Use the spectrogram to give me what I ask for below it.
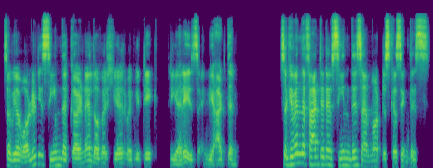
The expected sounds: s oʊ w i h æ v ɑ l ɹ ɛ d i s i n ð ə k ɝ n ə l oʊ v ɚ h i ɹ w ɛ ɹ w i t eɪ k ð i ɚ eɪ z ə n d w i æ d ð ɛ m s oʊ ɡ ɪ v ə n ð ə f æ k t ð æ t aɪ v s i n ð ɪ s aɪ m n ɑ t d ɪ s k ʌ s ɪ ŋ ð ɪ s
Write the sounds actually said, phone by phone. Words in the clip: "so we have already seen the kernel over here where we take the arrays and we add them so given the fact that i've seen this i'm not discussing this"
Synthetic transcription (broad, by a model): s oʊ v i h æ v ɑ l ɹ ɛ d i s i n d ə k ɝ n ə l oʊ v ɚ h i ɹ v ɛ ɹ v i t eɪ k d i ɚ eɪ z ə n d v i æ d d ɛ m s oʊ ɡ ɪ v ə n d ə f æ k t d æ t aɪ v s i n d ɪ s aɪ m n ɑ t d ɪ s k ʌ s ɪ ŋ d ɪ s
